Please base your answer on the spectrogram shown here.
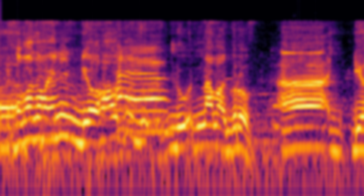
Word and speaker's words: Dhyo Haw: Diau Hao, Diau- bacanya Hao, gimana? Diau Hao. Diau Hao. Dio How.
